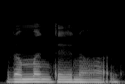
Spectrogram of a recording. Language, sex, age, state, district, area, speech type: Punjabi, male, 18-30, Punjab, Hoshiarpur, urban, spontaneous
